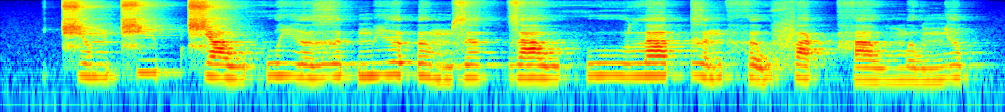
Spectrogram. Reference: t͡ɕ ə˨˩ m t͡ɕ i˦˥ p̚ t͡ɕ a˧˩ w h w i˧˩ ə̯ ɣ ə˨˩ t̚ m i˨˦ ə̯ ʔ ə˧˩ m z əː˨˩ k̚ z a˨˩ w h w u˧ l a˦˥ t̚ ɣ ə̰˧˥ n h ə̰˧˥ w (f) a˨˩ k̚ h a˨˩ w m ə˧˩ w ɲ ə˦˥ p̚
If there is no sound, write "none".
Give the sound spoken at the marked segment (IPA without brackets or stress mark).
f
